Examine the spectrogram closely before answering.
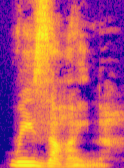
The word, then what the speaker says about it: resign: separate in your mind resign resign i don't hear the g i'll put that with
